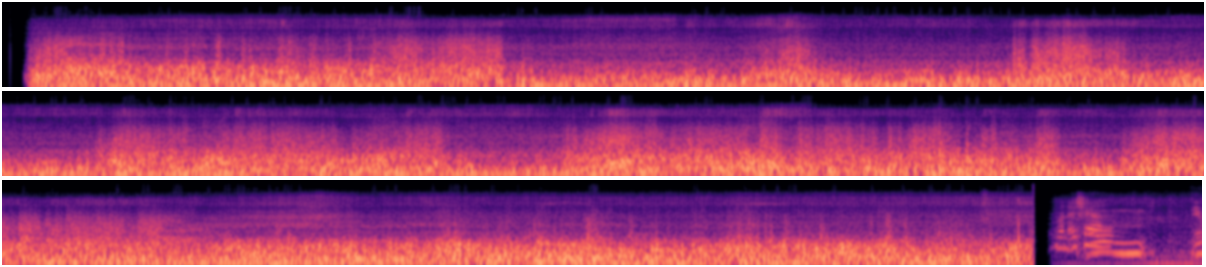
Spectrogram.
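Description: Wind buffeting an action camera's microphone on a moving motor scooter: a heavy, steady low rumble with irregular gusts, the scooter's engine and road noise running beneath it.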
